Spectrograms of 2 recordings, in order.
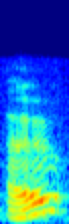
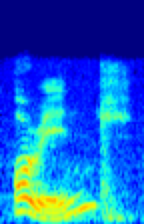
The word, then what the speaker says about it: orange: Orange, just like in English. Okay? But the pronunciation is different. Instead of saying orange, which is the English way of saying it, the French way is orange.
